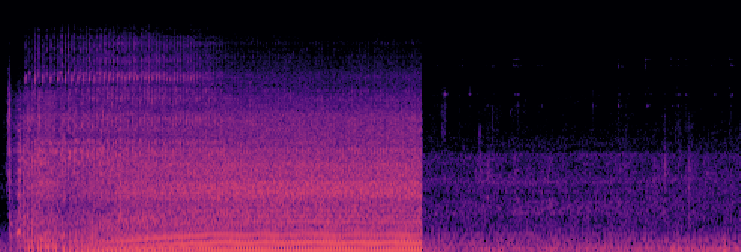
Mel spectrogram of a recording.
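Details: MTD mower with Briggs & Stratton EX series engine after plastic carburetor repair, fuel line reconnected, test start: single cylinder fires right up and holds a steady, even beat about five seconds before shutting off; running clean.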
